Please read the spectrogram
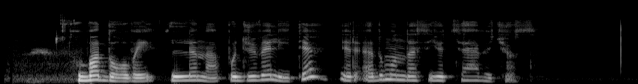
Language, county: Lithuanian, Kaunas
